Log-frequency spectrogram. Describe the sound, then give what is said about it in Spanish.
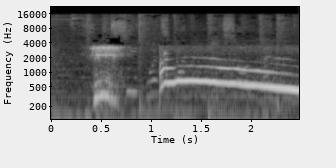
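A red wolf in North Carolina howls: a short yip leads into one long, sustained howl that slowly falls in pitch and carries loudly to the end. “Esto es Carolina del Norte. Escúchame, ¿ser un lobo rojo? soy una loba”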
